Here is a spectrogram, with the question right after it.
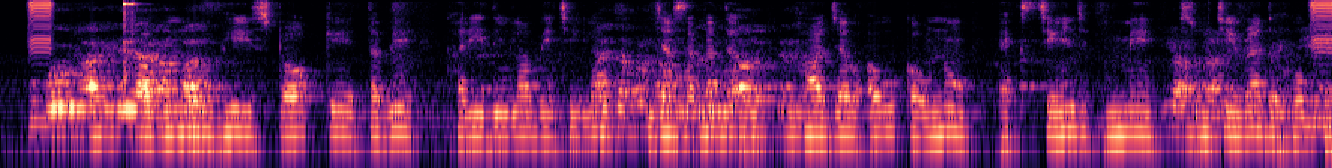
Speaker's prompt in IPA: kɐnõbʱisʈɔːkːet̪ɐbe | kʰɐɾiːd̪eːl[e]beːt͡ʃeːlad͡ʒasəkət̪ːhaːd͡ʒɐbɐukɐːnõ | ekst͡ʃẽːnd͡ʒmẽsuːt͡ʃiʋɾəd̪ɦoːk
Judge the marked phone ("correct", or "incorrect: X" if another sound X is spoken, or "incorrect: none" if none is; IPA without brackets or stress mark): incorrect: a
